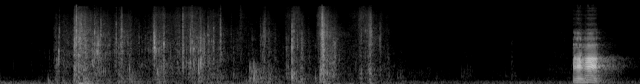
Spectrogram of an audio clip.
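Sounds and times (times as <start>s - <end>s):
sheet of paper with written music handed over and unfolded on a theatre stage: 0.3s - 4.8s
speech: 5.8s - 6.1s.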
